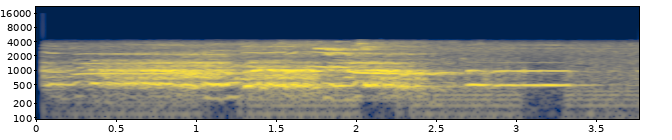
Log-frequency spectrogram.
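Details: Howler monkeys hidden in the canopy along the Chagres River, Panama, give a deep, sustained, droning roar that swells and fades in long overlapping waves.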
